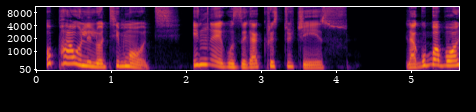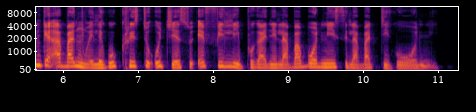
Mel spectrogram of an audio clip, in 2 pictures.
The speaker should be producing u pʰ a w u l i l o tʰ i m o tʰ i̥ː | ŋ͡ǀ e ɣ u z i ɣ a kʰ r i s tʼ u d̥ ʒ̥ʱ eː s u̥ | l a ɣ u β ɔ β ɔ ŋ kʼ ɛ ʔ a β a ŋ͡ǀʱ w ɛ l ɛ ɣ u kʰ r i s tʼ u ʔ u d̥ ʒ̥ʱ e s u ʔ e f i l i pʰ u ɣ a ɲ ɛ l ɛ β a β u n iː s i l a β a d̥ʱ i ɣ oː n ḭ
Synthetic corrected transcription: u pʰ a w u l i l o tʰ i m o tʰ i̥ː | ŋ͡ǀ e ɣ u z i ɣ a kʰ r i s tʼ u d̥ ʒ̥ʱ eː s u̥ | l a ɣ u β ɔ β ɔ ŋ kʼ ɛ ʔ a β a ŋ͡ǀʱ w ɛ l ɛ ɣ u kʰ r i s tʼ u ʔ u d̥ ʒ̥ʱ e s u ʔ e f i l i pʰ u ɣ a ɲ ɛ l a β a β o n i s i l a β a d̥ʱ i ɣ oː n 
